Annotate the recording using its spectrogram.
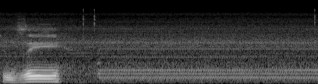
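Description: A printer's motors whine steadily.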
